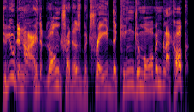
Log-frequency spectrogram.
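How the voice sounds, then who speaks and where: A man's voice: fairly high pitch, expressive, normal speed, a bit bright, no echo, clean studio sound, voice pushed up. A man voicing a fierce old rabbit army captain in an audiobook, snarling and accusing. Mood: scornful, furious.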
